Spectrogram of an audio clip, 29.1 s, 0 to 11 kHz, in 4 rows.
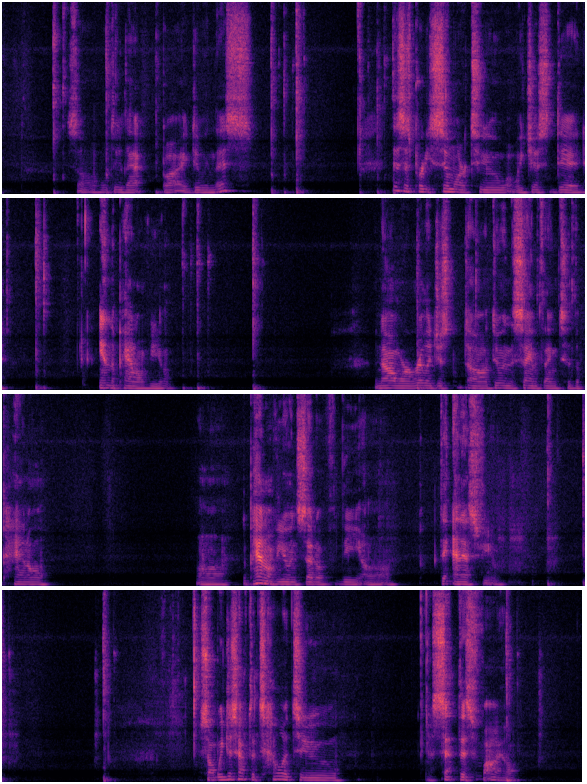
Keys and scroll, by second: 0.0-1.9 typing, 0.6 Return, 3.1-5.3 typing, 7.7 shift+9, 9.5 s, 10.4 ,, 12.4 3, 13.0 shift+0, 13.8 shift+Return, 21.4 p, 21.8 v, 23.1 ●, 28.1 q.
